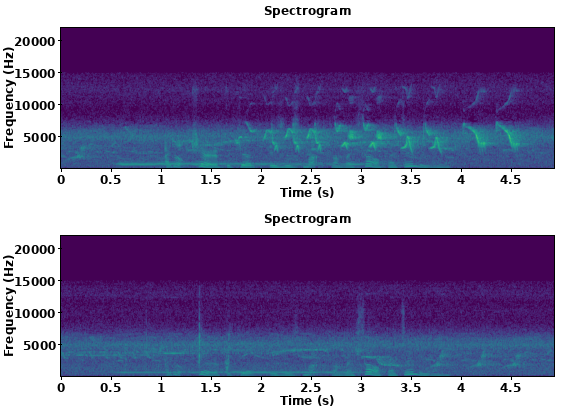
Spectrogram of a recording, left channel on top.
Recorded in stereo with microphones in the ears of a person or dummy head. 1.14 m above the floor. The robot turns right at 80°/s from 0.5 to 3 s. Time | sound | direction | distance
1.0 | a woman speaking | 40° left | 0.9 m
